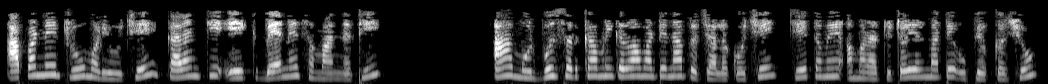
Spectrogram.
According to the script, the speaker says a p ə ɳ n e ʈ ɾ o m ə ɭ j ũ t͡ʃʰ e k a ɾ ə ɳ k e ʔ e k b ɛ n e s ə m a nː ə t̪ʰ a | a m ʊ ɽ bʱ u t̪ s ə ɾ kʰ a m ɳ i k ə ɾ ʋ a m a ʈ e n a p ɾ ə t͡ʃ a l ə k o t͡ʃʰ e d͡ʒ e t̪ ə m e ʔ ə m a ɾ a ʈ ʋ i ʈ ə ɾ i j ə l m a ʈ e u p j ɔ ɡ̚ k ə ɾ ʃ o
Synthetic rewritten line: a p ə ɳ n e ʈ ɾ u m ə ɭ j ũ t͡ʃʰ e k a ɾ ə ɳ k e ʔ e k b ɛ n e s ə m a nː ə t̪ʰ i | a m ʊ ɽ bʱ u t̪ s ə ɾ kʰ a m ɳ i k ə ɾ ʋ a m a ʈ e n a p ɾ ə t͡ʃ a l ə k o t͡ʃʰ e d͡ʒ e t̪ ə m e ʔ ə m a ɾ a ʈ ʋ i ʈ ə ɾ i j ə l m a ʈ e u p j o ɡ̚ k ə ɾ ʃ o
